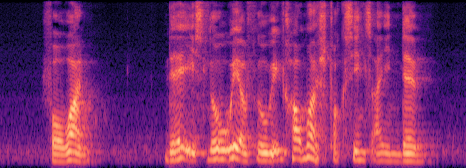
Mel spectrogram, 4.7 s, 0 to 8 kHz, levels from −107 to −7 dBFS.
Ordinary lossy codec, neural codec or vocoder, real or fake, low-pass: none; codec, 16 kHz, 8 kbps, FunCodec, trained on LibriTTS, 25 frames a second; fake; none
